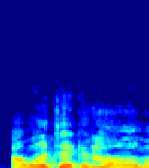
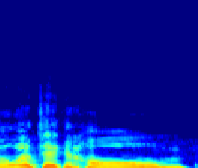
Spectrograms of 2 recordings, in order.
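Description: First: Put-on high, pleading child voice; little girl voice. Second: Put-on high pleading child, a bit less high; little girl voice, repeated. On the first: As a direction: beg like an excited little kid. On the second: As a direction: beg again like a little kid. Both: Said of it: "or she'll be like".

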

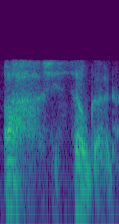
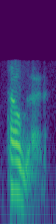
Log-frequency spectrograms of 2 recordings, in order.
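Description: First: Breathy whisper of admiration; whispered gush. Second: Emphatic gush. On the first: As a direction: whisper it like a secret thrill. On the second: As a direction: punch it out with delight. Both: Real, not acted. Gushing over the actress.

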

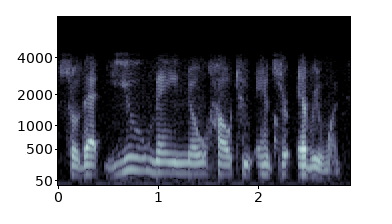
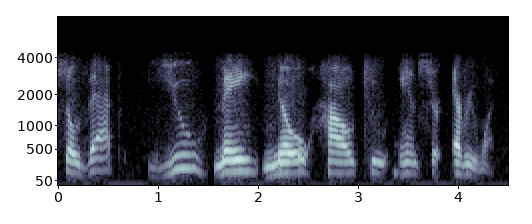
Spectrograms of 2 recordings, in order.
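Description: First: Said in the usual way. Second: Slow, drawn-out reading of the verse; said slowly. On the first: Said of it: "listen to this". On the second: Shown as a demonstration. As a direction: stretch out so that you may know. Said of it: "I'll say it slowly".

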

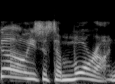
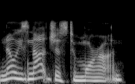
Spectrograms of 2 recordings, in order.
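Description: First: Dismissive imitation of the public, brushing it off; mock shrug-off. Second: Said in the usual way. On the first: Host imitating the public's dismissive shrug about the president. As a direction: lightly mimic people waving it away. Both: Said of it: "It's like".

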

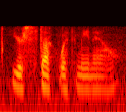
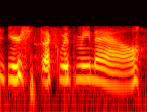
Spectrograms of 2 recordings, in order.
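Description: First: Low, quiet deadpan; deadpan serious. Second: Slow, drawn-out playful echo; playful mock echo. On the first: Retold or imitated. Partner greets her in the car after the ruling, very serious. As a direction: say it soft and grave, imitating a partner. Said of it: "with this very serious look on her face". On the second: Repeating partner's line to laughing co-hosts, playfully drawn out. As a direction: stretch it out teasingly between laughs.

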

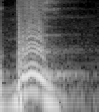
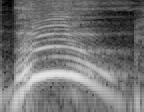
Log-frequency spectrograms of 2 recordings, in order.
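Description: First: A loud playful boo, like a giant scaring people; mock boo. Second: Much higher, loud hammed-up boo; mock boo. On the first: Retelling Andre scaring people in the dressing room, loud mock boo. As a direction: jump out and yell boo. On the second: Andre jumping up in the crowd to scare fans, shrill loud mock boo. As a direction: leap out with a big high-pitched boo. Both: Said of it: "he'd jump up and go".

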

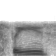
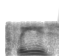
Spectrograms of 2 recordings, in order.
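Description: Both takes have the same delivery.

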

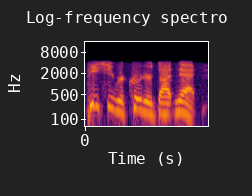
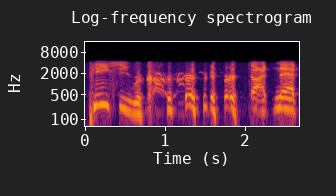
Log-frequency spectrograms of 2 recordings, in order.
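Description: First: Said in the usual way. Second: Slow announcer flourish, stretching "recruiter"; drawn-out web address. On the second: Acted. Host repeating sponsor's web address, drawn-out flourish. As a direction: linger playfully on "recruiter", rolling it out.

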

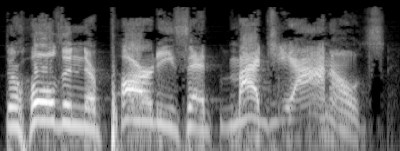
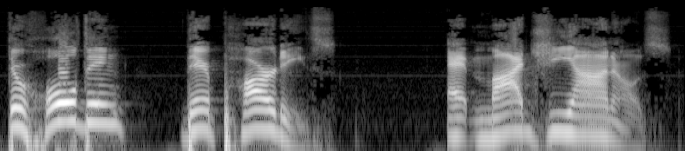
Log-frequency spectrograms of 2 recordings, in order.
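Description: First: Loud, high, outraged; louder mocking outrage. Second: Each chunk spaced out and slowed; slow, deliberate repeat. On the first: Real, not acted. Ranting to listeners about the party venue, mock outrage. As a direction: shout the venue like it's absurd. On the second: Shown as a demonstration. Repeating the venue to his listeners, slow emphatic spacing. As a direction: lay it out word by word for emphasis. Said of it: "I'm gonna repeat that again".

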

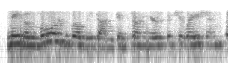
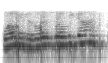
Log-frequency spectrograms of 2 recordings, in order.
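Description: First: A touch of solemn prayer voice; lightly intoned prayer; prayerful. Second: Said in the usual way. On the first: Shown as a demonstration. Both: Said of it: "that's the scariest prayer ever".

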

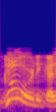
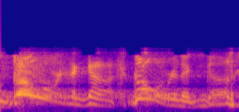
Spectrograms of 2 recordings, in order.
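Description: First: High, loud burst of praise; quick, high, loud exclamation of worship; retold praise shout. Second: High, drawn-out shout of praise; imitating a long, ringing cry of worship; angel's praise cry. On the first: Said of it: "And I'm shouting". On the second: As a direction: stretch out the praise, loud and high. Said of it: "He go".

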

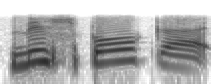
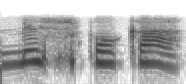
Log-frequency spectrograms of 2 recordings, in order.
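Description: First: Said in the usual way. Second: Higher-pitched, mock-tearful cry; put-on tearful plea; imitated fake crying. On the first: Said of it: "Mishpoka in Hebrew means family". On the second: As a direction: mimic someone pretending to weep. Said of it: "she was pretending like she was crying".

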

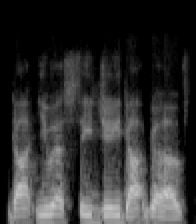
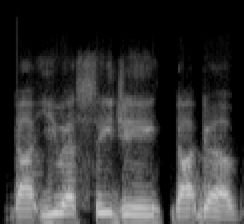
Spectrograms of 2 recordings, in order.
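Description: Both takes have the same delivery.

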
